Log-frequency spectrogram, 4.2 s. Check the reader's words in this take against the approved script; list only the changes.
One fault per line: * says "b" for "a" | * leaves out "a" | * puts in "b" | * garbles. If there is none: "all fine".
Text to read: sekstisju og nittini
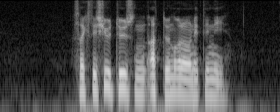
* puts in "tusen ett hundre"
